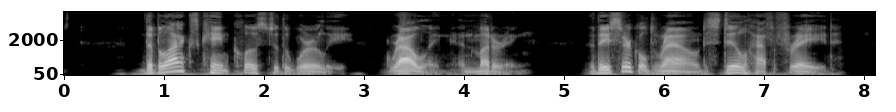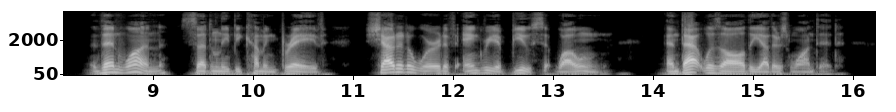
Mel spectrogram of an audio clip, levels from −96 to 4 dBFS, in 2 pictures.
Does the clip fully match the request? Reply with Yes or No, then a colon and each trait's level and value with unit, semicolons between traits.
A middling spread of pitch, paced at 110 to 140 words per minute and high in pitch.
No: average, 5.0 semitones; slow, 135 wpm; low, 100 Hz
